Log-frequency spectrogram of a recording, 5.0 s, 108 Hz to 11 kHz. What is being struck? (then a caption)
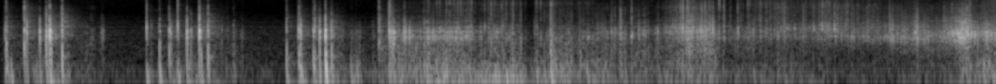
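Hollow plastic lamp sphere. Long nails tap and scratch a hollow plastic moon lamp sphere held in both hands. Clusters of sharp, bright clicking taps come first, separated by brief silences, with a faint ringing tone around 1.5 kHz. These give way to a steady, crinkly scraping that swells and fades, all thin and light with almost no low end.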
